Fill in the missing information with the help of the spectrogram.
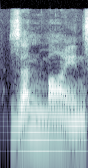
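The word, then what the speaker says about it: Zenmaines: share with you guys zen mines is pronounced zen mines uh because he's actually supposed to be a landmine hence that pronunciation and in japanese i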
